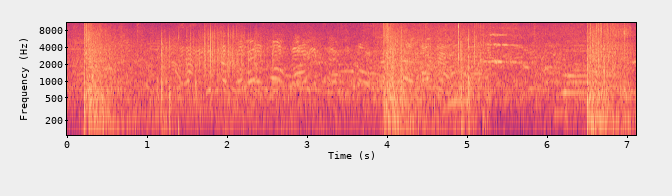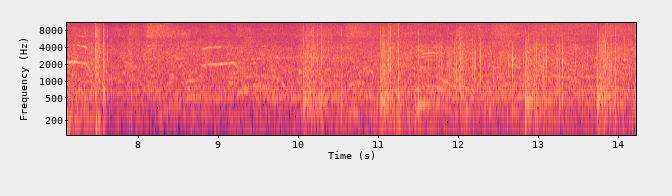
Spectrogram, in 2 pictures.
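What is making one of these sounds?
A crowd of people chatters and cheers nearby.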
